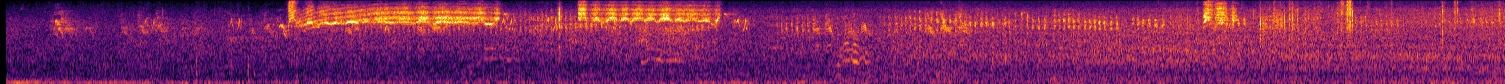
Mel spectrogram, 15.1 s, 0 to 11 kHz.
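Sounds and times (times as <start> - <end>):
faint bird chirps: 2.3 - 12.6
high buzzing bird trills: 2.8 - 7.4.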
